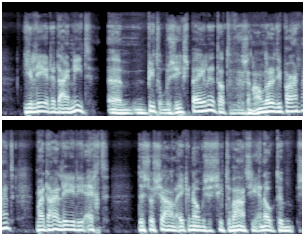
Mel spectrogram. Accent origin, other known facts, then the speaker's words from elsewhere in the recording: Rotterdam, South Holland, Netherlands; zeker als Rotterdammer, een geweldige stad.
